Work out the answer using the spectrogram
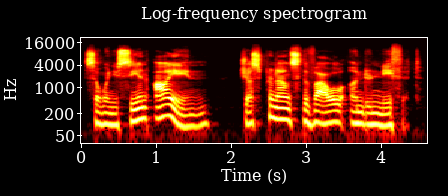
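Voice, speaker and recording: A man's voice: fairly low pitch, measured pace. A man teaching a language lesson, explaining letters patiently and step by step. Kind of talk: recorded lesson narration.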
